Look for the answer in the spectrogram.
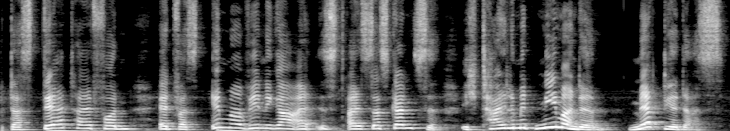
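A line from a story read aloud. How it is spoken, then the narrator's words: Sharp. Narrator (German): sagte scharf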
